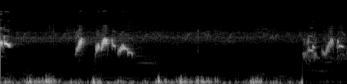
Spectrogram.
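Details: Red-whiskered bulbul ché song for stimulating other birds to sing: a short phrase of a few bright, slurred whistled notes, a pause filled with low rumbling noise, then another quieter phrase.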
